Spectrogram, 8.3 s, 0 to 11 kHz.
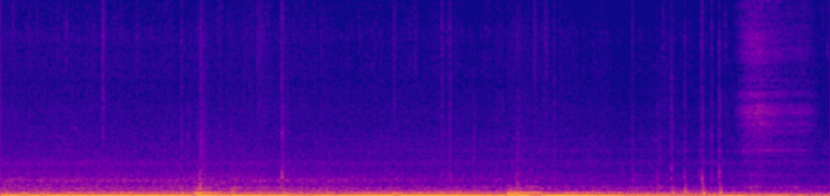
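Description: Loud, steady engine roar from a Mercedes W202 C220 at full throttle on a drag strip, a deep rumble heard from inside the car with small shifts in pitch, as during a gear change, and no voices.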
